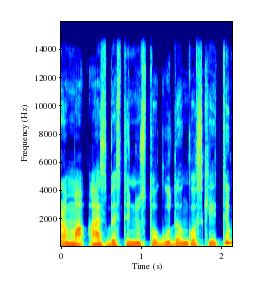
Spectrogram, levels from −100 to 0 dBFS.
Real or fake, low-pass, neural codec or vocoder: real; 14.4 kHz; none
